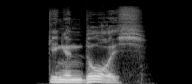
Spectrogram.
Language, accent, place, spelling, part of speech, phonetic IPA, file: German, Germany, Berlin, gingen durch, verb, [ˌɡɪŋən ˈdʊʁç], De-gingen durch.ogg
- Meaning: inflection of durchgehen: 1. first/third-person plural preterite 2. first/third-person plural subjunctive II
